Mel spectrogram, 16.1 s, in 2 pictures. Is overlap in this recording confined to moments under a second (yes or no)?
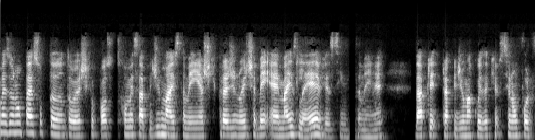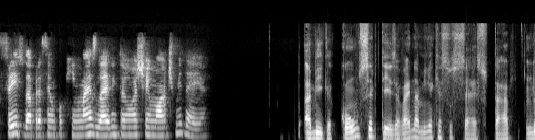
yes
